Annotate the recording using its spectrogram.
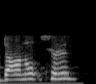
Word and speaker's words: Donaldson: T-R-A, V as in Victor, I-S-H-A. – And may I have your last name, please? – Donaldson, D-O-N-A-L-D-S-O-N.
